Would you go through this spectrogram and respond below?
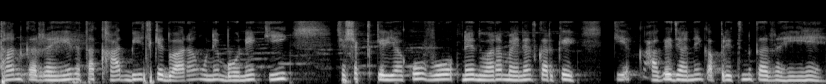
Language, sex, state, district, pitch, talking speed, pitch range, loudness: Hindi, female, Chhattisgarh, Korba, 220 Hz, 190 wpm, 205-230 Hz, -15 LUFS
